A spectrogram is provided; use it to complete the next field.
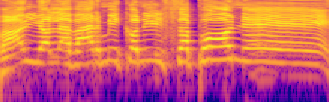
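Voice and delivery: very high, loud yell, sapone stretched out. Ulrich, hearing that humans wash with soap, shouts to his troll parents. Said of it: "gridò Ulrich".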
